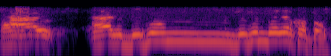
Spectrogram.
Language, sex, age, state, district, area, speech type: Bengali, male, 30-45, West Bengal, Uttar Dinajpur, urban, conversation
